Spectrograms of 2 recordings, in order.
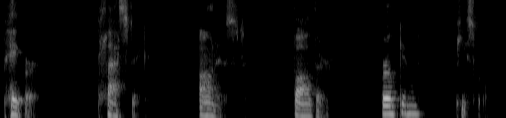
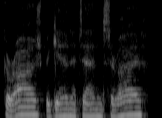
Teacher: A trochee is the opposite of an iamb. Instead of a foot of poetry with an unstressed syllable followed by a stressed, it's stressed first, then unstressed. Going back, the first column are all trochees: paper, plastic, honest, father, broken, peaceful.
